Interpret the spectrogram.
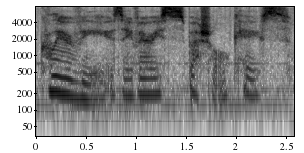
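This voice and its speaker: An actress voicing a cold, composed woman who rules a household of children, speaking in a measured, formal, quietly menacing way. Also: mid-range voice, steady tone, music in the background, lightly acted, low-quality recording.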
